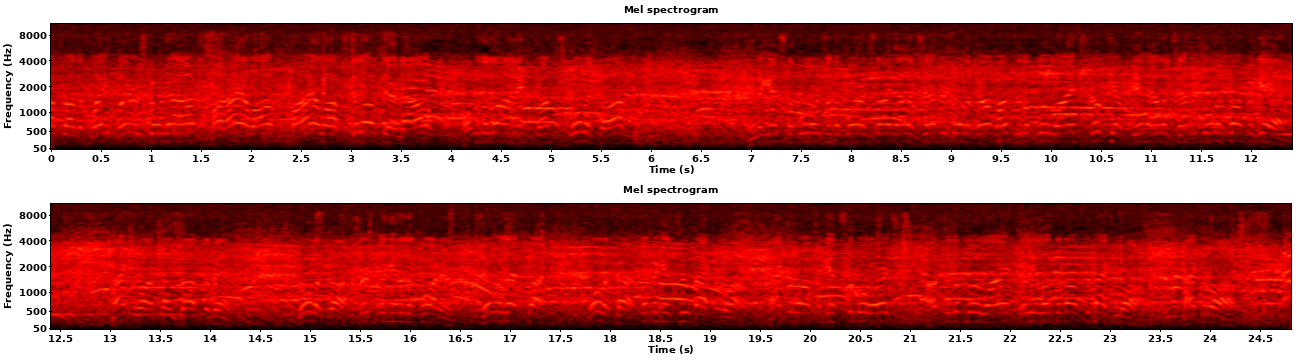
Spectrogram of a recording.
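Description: Hockey arena crowd: many voices talking and calling out at once in a steady, unbroken din.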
